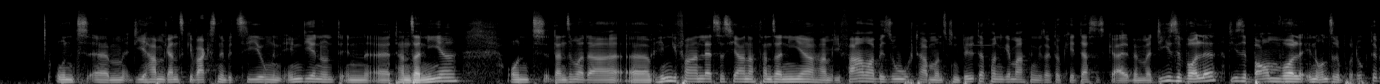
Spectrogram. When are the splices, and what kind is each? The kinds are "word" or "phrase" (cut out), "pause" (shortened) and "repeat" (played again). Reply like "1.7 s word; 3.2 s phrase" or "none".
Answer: 1.7 s word; 6.5 s word; 8.3 s word; 9.5 s word; 12.2 s pause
